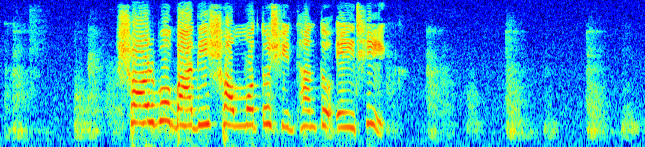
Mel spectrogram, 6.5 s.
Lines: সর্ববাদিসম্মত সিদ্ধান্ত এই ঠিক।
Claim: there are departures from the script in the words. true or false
false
